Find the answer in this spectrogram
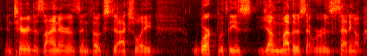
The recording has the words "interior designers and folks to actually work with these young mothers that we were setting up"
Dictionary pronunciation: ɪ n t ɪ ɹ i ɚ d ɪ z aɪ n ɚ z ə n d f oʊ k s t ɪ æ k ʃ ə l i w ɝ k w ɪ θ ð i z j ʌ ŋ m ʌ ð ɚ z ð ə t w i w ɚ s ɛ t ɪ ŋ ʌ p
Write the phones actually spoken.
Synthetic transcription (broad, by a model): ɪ n t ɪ ɹ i d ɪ z aɪ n ɚ z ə n f oʊ k s t ɪ æ k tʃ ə l i w ɝ k w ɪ ð i z j ʌ ŋ m ʌ ð ɚ z ð ə t w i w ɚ s ɛ t ɪ ŋ ʌ p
